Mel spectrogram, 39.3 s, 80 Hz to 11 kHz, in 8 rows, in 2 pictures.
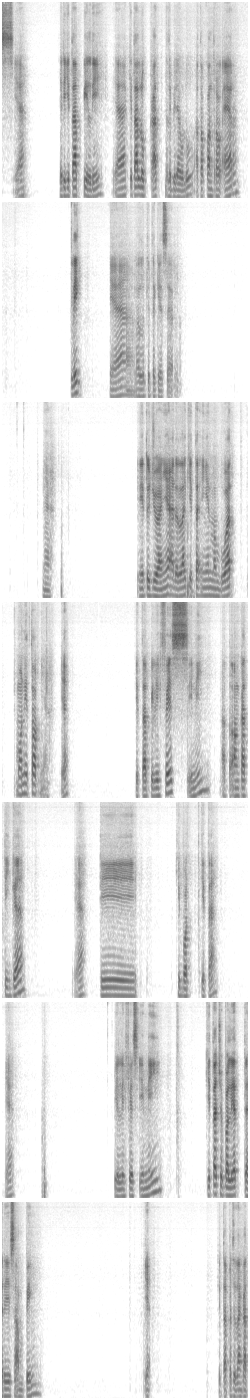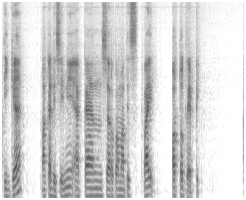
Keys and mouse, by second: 5.1 ctrl+r, 10.2 click, 11.2-12.8 middle drag, 14.9 middle click, 15.4 shift+middle click, 24.3 3, 26.7 click, 31.7 KP_3.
